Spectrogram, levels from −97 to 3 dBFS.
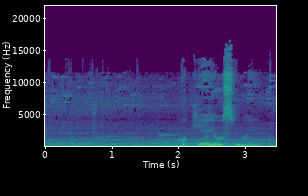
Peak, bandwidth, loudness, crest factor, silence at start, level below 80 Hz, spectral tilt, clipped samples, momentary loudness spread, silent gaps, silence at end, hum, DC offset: -20 dBFS; 14.5 kHz; -35 LUFS; 16 dB; 0 s; -46 dBFS; -5.5 dB/octave; under 0.1%; 17 LU; none; 0 s; none; under 0.1%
